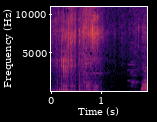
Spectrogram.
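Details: An English Bulldog licking his paws makes rough, snorting grunts in quick bursts, then a brief voiced sound, a noise he always makes when he gets enthusiastic.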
